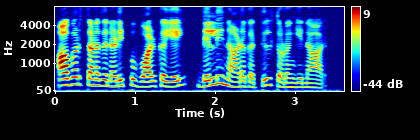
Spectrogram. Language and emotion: Tamil, neutral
